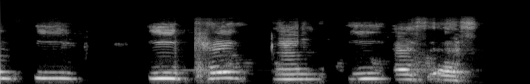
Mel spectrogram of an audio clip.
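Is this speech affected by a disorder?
Yes: cerebral palsy.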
